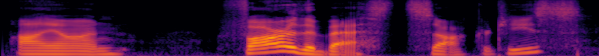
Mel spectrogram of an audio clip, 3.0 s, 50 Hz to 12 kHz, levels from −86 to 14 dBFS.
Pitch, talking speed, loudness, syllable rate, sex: 165 Hz, 100 wpm, -19 LUFS, 2.9 syllables/s, male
